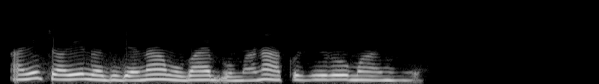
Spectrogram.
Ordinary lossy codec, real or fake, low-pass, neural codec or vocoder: none; real; 7.2 kHz; none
